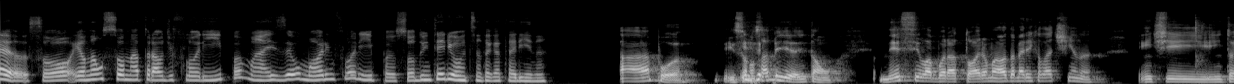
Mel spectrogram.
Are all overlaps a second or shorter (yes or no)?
yes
